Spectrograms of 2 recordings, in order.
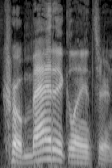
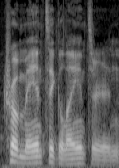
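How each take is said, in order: First: It has no extra n sound: chro-ma-tic. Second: It has an extra n sound: chro-man-tic. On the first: The speaker calls it right. "hey, it's chromatic lantern" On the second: The speaker calls it wrong. "I called it like I called chromantic lantern"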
